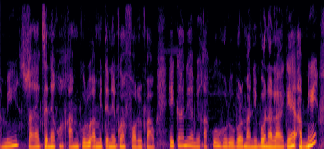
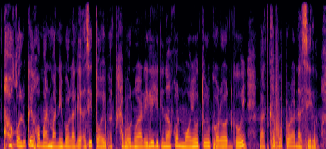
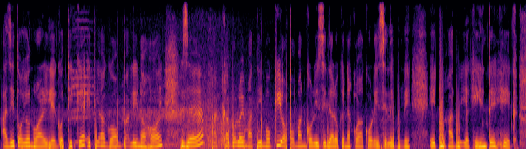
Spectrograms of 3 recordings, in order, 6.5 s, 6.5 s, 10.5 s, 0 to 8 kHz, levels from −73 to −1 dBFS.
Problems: background sounds at intervals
